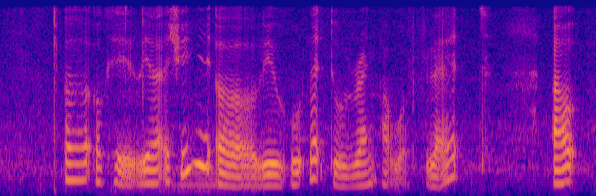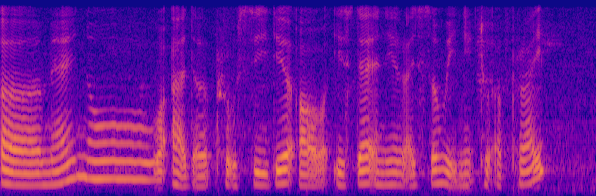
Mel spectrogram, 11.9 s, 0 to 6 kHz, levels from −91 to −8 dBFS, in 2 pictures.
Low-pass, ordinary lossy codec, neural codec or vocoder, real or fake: 5.4 kHz; none; none; real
